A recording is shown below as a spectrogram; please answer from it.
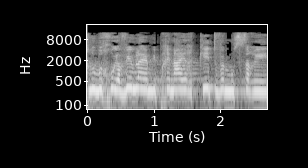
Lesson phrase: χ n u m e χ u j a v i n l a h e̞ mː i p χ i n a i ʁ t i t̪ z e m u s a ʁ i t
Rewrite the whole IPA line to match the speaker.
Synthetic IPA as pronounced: χ n u m e χ u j a v i m l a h e̞ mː i p χ i n a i ʁ k i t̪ v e m u s a ʁ i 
